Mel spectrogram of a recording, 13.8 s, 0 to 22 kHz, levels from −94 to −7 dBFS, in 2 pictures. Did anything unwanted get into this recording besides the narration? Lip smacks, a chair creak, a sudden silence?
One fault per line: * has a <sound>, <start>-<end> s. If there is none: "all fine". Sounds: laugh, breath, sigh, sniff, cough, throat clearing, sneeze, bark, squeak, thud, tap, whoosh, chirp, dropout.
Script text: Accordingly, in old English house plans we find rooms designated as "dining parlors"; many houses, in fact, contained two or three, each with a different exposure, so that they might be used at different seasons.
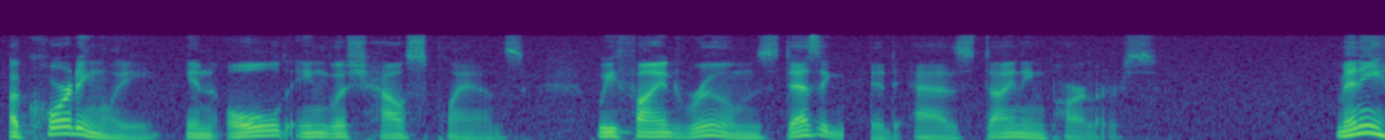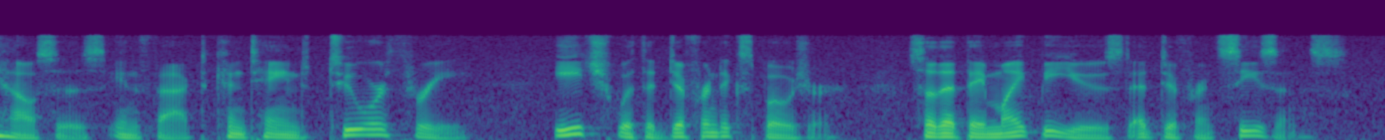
* has a dropout, 4.2-4.4 s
